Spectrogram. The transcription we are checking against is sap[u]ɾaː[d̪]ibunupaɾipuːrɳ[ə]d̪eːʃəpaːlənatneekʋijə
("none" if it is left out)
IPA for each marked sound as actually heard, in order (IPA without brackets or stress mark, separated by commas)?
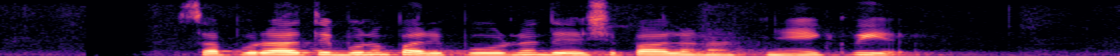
u, t̪, ə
